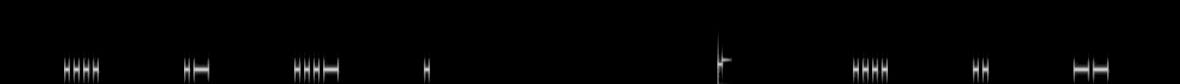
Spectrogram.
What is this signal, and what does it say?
Morse code, heard as a keyed tone, about 25 wpm, spaced as for 9 wpm, 700 Hz. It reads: HAVE HIM
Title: 6x Character Spacing - Top 100 Words - 25wpm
